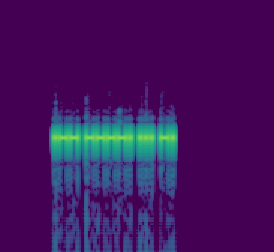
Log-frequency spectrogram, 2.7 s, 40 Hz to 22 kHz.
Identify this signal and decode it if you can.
Morse code, heard as a keyed tone, about 46 wpm, 700 Hz. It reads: W9SN
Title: USA Call Signs - 4 Characters - 45wpm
